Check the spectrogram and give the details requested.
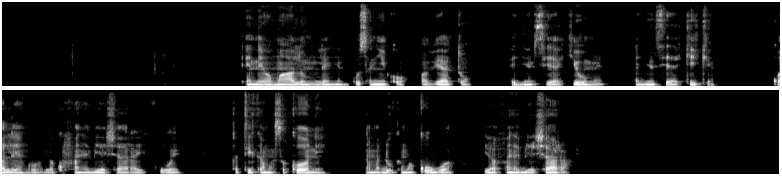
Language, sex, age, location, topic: Swahili, male, 18-24, Dar es Salaam, finance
